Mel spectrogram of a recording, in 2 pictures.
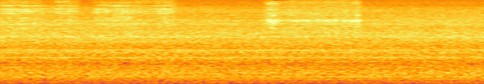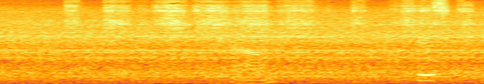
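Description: Gel-coated fingernails being filed: a steady rasping rub, with the even hum of a motor under it.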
